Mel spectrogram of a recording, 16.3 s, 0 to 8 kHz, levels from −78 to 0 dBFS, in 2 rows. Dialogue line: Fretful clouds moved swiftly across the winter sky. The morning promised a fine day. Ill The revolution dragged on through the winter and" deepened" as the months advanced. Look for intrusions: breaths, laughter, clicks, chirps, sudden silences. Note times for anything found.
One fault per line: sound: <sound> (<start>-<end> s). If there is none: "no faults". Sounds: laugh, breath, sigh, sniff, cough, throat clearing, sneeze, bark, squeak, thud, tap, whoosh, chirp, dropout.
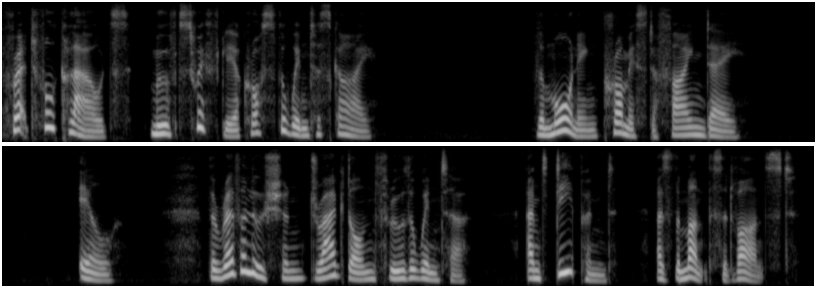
no faults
